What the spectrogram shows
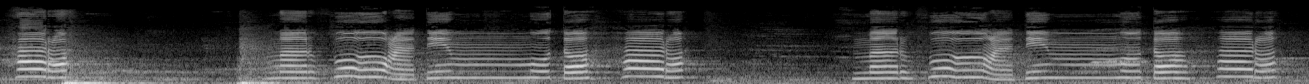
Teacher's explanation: Kalau ta marbuta maka dia diganti ya atau berubah menjadi huruf H.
